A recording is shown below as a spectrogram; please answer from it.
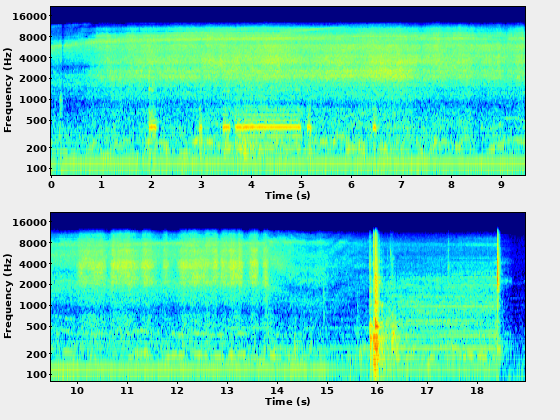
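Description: Foot-pedal-operated heat gun blowing hot air onto heat-shrink tubing: a steady hiss with a low hum that fades out about four seconds before the end. A sharp click follows about two seconds before the end.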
